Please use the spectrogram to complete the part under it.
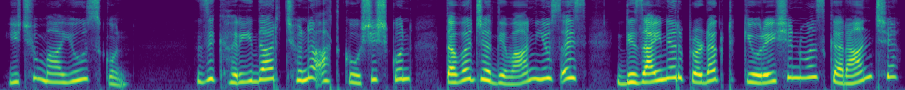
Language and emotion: Kashmiri, sad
